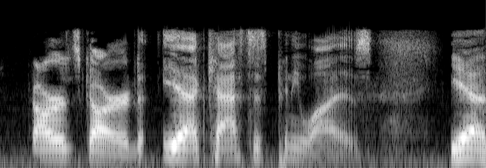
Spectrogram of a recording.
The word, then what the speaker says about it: Skarsgård: How do you pronounce the last name there? Skarsgård. Skarsgård.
